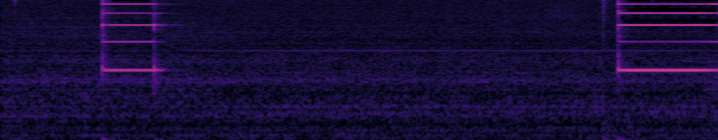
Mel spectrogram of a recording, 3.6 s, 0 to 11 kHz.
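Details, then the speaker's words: PS5 motherboard that beeps then shuts off; multimeter continuity beep, brief then continuous, with both points measured together. Diode-mode readings fluctuate and resistance reads zero ohms, a short to ground; capacitor or chip suspected. "same thing number is fluctuating up and down and if you measure both at the same time we got a beep if we go to resistance mode and we measure between here and here we are reading zero ohms"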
